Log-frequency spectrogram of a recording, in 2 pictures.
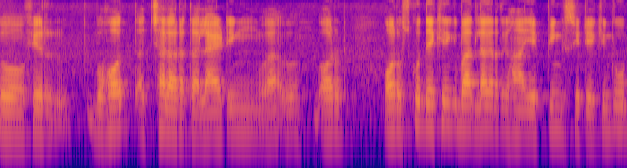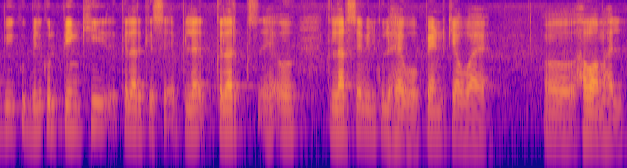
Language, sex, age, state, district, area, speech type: Urdu, male, 18-30, Delhi, South Delhi, urban, spontaneous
